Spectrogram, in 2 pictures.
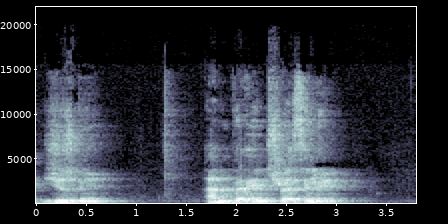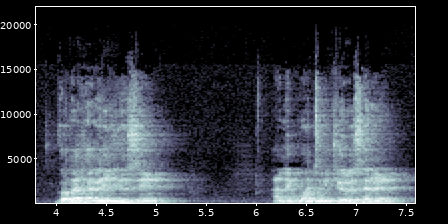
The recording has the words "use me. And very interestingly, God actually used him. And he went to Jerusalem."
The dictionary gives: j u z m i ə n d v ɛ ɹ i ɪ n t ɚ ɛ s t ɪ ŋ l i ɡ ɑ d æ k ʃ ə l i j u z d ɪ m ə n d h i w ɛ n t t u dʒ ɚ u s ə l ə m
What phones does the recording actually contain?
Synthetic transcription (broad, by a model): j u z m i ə n v ɛ ɹ i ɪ n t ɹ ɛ s t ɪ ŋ l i ɡ ɑ d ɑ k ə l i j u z ɪ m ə n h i w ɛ n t t u dʒ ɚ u s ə l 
